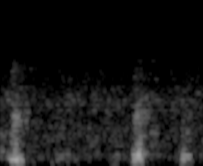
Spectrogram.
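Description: Three short, faint low vocal noises from a person at the microphone: one near the start, one about a second and a half in and one just before the end.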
